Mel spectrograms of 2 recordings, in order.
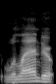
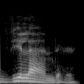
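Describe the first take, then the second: First: The name begins with a W sound. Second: The name begins with a soft V sound. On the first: The speaker calls it wrong. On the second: The speaker calls it right.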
